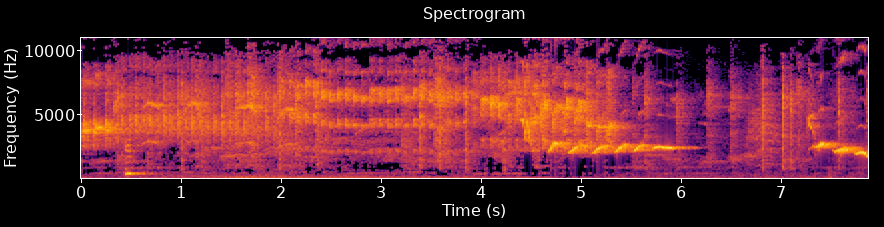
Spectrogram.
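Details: White-rumped shama, Cililin, singing with mimicked sparrow, fighting lovebird and kapas tembak calls: a dense shrill jangling chatter, then a quick series of rising whistled notes, a short lull and another bright whistle.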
